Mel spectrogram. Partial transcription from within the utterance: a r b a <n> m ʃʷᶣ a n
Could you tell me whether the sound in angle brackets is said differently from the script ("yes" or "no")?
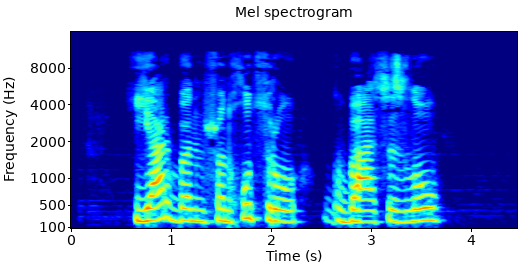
no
